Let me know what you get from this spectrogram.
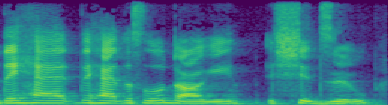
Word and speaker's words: Shih Tzu: Shih Tzu. Shih Tzu. Like shit on Sue.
